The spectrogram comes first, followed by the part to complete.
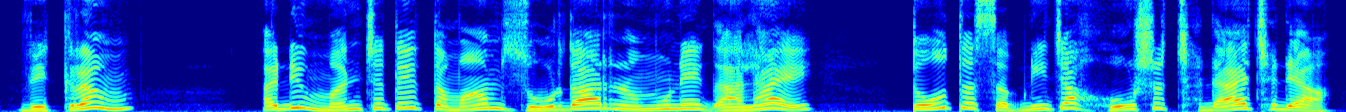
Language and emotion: Sindhi, surprised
